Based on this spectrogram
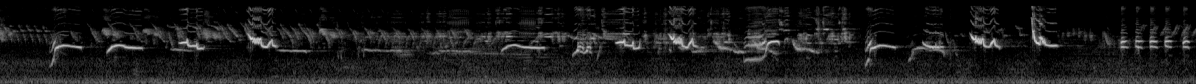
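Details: Hand-reared pet American robin in Mexico City, March 2020, in its second singing season and still slightly rough-voiced; a dense, almost continuous run of whistled and chirpy phrases, with rapid short notes toward the end.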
